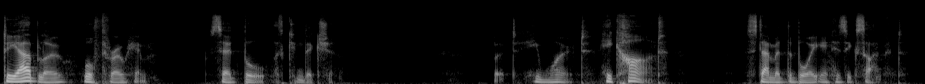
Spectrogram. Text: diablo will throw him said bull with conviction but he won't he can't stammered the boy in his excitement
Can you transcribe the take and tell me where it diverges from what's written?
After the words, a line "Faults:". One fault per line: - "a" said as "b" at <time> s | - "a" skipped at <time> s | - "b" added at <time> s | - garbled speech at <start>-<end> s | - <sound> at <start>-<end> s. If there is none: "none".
diablo will throw him said bull with conviction but he won't he can't stammered the boy in his excitement
Faults:
none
